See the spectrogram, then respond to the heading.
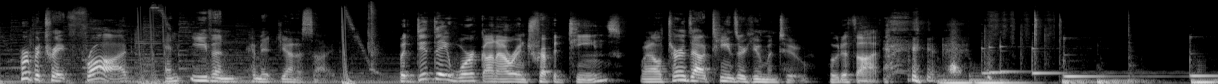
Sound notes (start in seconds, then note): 9.3 laughs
